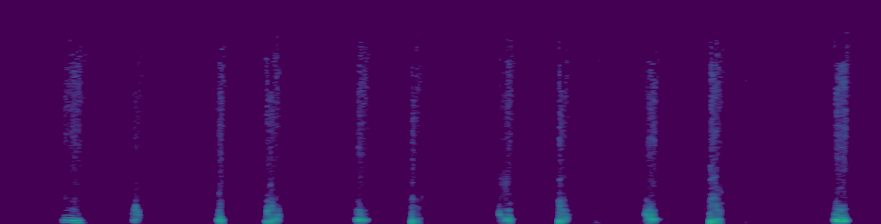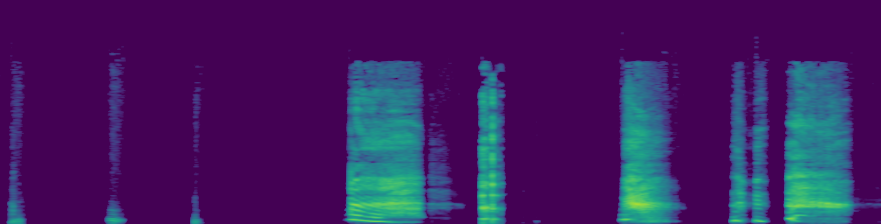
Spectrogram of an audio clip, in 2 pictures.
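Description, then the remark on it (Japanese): A run of small, short burps at a steady pace, followed by several louder, longer, breathy bursts right by the listener's ear, very close to the microphone. No talking. “あなたのおちんちんに私のゲップ効いちゃうんですね。”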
